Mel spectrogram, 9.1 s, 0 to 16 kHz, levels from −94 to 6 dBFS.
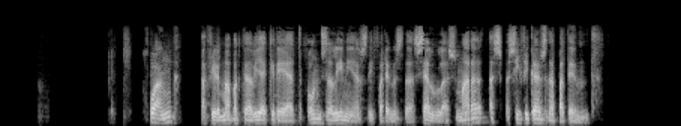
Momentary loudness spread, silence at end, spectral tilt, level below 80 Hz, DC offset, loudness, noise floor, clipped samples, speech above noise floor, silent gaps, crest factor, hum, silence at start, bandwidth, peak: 7 LU; 1.1 s; -4.5 dB/octave; -58 dBFS; under 0.1%; -19 LUFS; under -90 dBFS; under 0.1%; over 71 dB; 1.77-1.90 s, 2.43-2.67 s; 18 dB; none; 1.65 s; 7.6 kHz; -2 dBFS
